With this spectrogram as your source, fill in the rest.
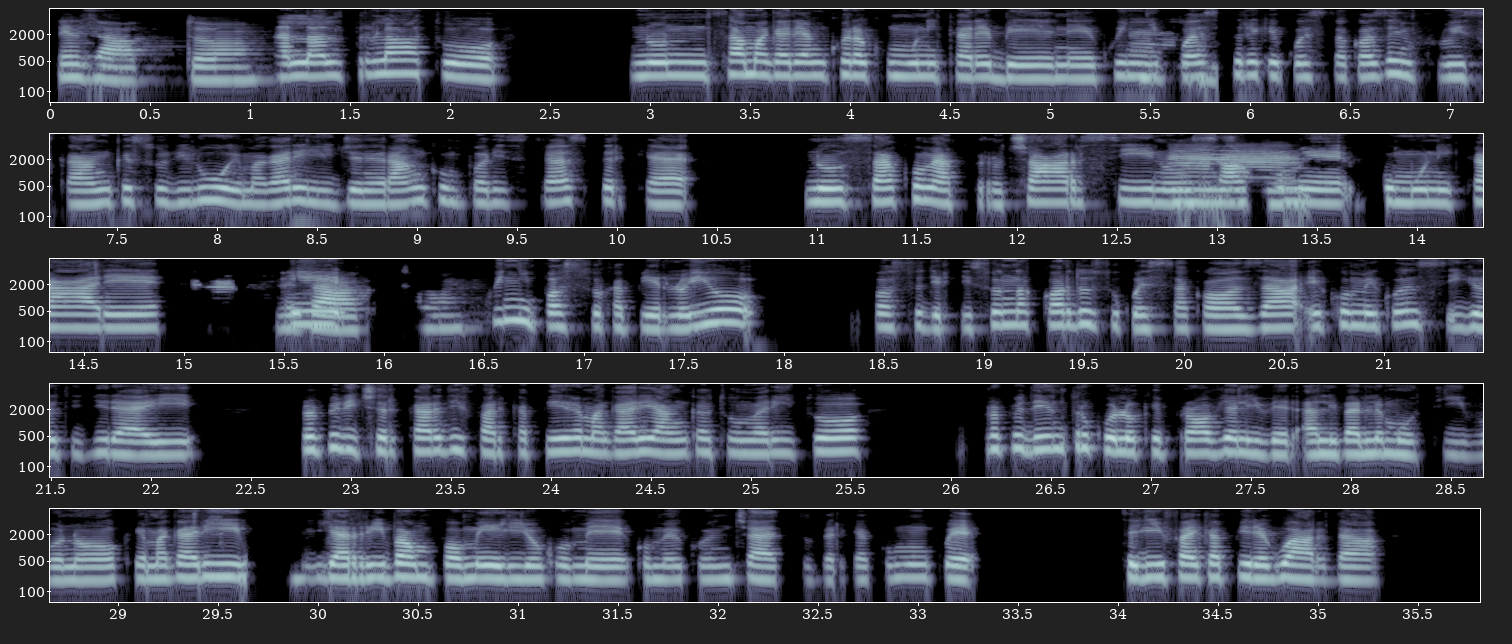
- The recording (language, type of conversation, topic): Italian, advice, Come ti senti all’idea di diventare genitore per la prima volta e come vivi l’ansia legata a questo cambiamento?
- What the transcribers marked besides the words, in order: other background noise; background speech; "proprio" said as "propio"; "proprio" said as "propio"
